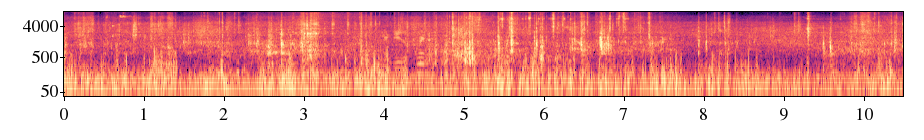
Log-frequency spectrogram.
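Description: A metal step clanks as it is unfolded and set down.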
